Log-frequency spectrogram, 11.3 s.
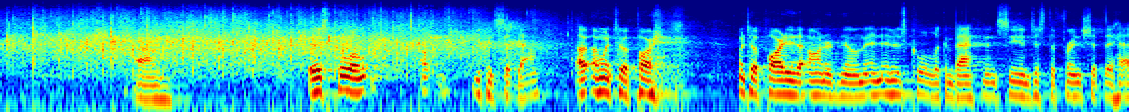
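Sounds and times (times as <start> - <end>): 
audience clapping for a graduate: 0.0 - 6.0
speech: 1.4 - 1.9, 3.1 - 11.2.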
